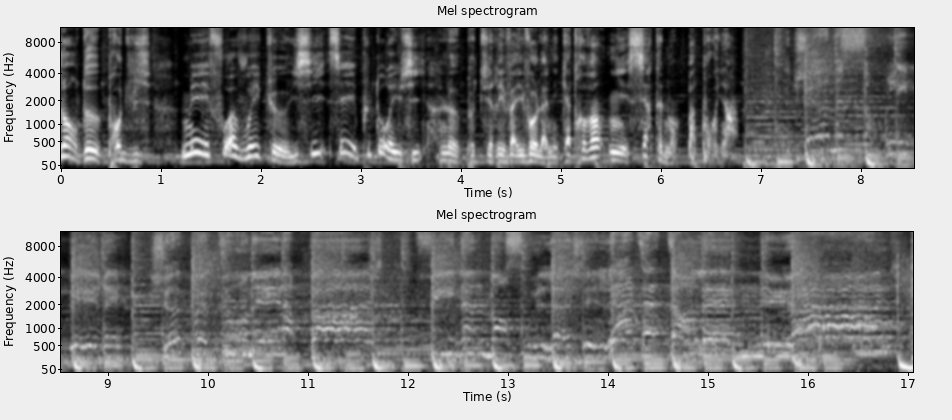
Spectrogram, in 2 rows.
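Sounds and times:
synth backing: 0:05.8 - 0:17.0
person singing: 0:07.1 - 0:17.0.

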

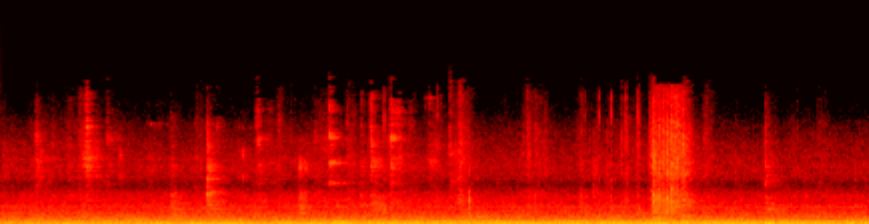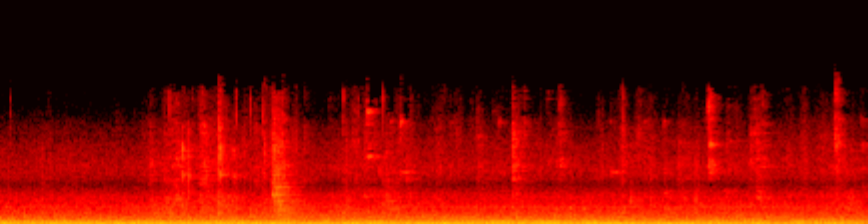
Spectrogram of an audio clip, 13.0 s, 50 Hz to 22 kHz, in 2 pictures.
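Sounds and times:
steady low hum: 0:00.0 - 0:13.0
bird claws and beak on cage bars: 0:00.2 - 0:06.0, 0:07.6 - 0:13.0.

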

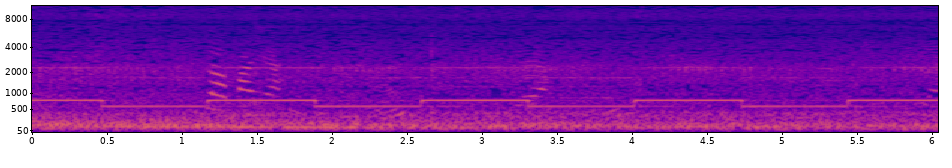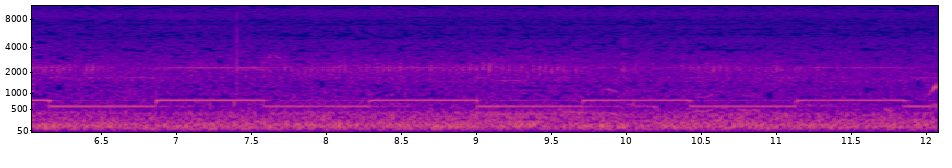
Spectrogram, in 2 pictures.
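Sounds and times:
steady low rumble: 0:00.0 - 0:12.0
two-tone crossing alarm: 0:00.0 - 0:12.0.

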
